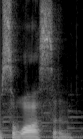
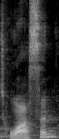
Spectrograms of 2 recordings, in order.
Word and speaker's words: Tsawwassen: Horseshoe Bay, or you drive onto it from Tsawwassen, and if you go to Tsawwassen, you got to take a highway marked as Highway 17.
